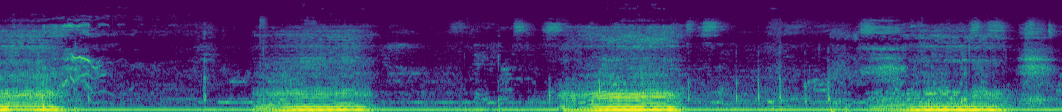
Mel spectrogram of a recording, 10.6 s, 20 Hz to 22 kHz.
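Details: Adult woman (wife) snoring at 2 a.m., waking husband and cat: loud, low, rattling snores at a steady pace of about 19 per minute over a constant background hum, likened to a scooter; snoring.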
